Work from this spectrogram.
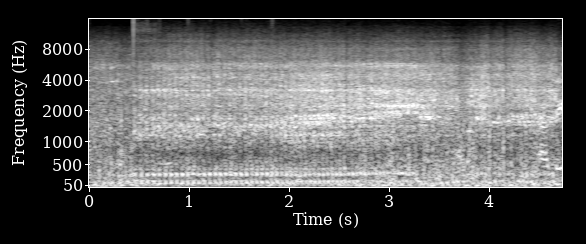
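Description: A Royal Enfield Himalayan 450 motorcycle on a long test ride, its engine giving a steady, loud low drone with a pulsing beat and wind rumble throughout, no talking.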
